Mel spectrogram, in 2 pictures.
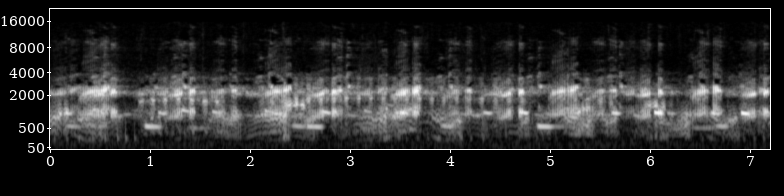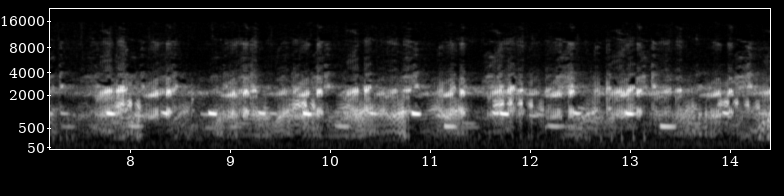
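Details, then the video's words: Many frogs croak together in a continuous chorus: repeated short tonal pips, buzzy rattles and pulsed trills stack over one another, swelling and easing in waves throughout. "FROGS CROAKING"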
